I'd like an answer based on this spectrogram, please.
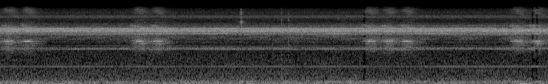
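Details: After rain at night, crickets produce a sustained piercing trill with rhythmic bursts of quick chirps about every one to two seconds, forming a constant insect chorus.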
